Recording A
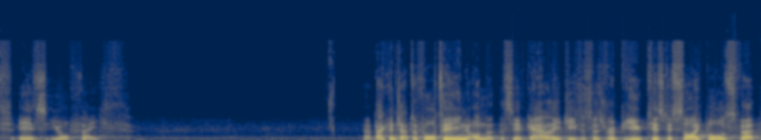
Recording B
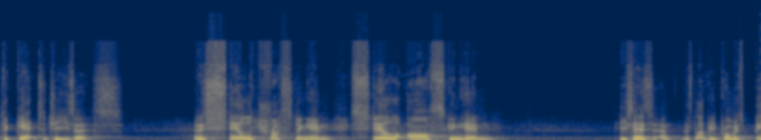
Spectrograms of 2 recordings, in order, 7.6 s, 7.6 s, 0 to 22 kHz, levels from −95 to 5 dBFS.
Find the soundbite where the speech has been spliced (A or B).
B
